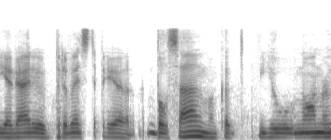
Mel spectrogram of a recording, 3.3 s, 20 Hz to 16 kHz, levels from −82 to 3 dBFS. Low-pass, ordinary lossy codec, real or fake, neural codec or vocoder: 7.2 kHz; AAC, 96 kbps; fake; codec, 16 kHz, 0.5 kbps, X-Codec, HuBERT features, trained on general audio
